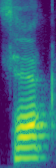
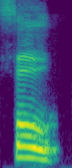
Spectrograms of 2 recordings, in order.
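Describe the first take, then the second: First: The vowel is said short. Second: The vowel is said long. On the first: The speaker calls it wrong. "ফক না" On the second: The speaker calls it right. "ওটা long sound দিবে"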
